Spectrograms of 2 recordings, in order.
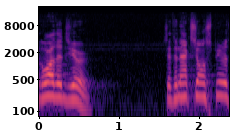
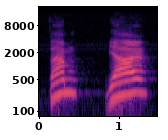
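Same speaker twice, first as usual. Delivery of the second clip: higher, louder demand to the wife; calling out orders; 4 semitones higher, 6 dB louder than usual. Acted. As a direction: call out like a demanding husband. Acts tired husband demanding things from wife. (ordre lancé à voix forte)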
